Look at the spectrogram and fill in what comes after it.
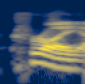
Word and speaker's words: Croix: But Croix. Okay. All right. – Yeah, we have a huge contingency of retail partners up in Canada, and everybody up there pronounces it as if they were from France.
